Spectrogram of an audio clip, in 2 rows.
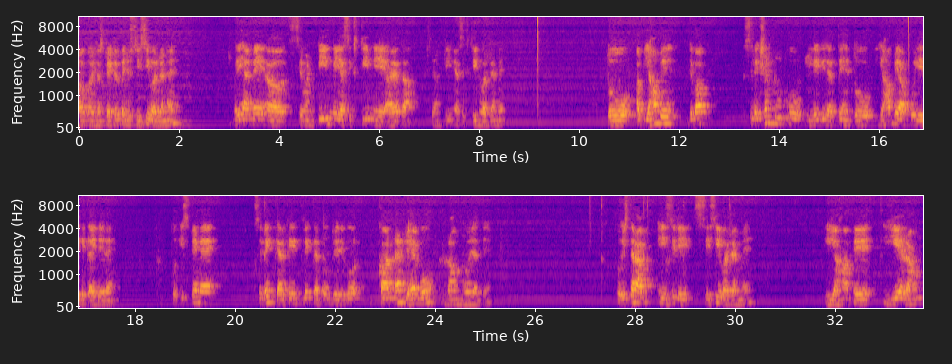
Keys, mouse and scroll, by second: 14.5-15.1 scroll up 1, 15.1-17.6 scroll down 1, 20.4 click, 32.8 click.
